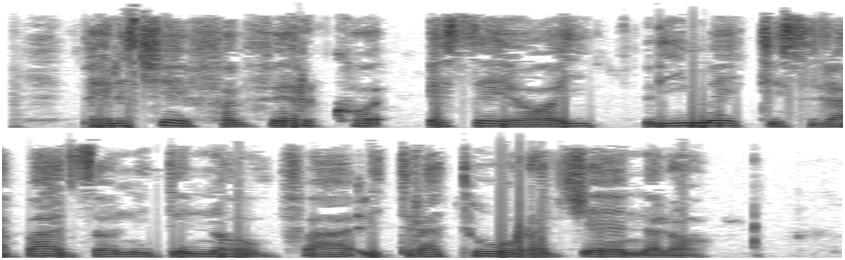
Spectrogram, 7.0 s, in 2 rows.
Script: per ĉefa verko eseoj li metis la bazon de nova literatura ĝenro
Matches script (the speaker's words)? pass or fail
pass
